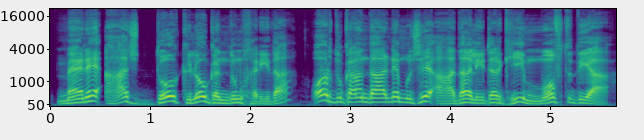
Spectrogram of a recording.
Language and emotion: Urdu, happy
